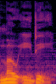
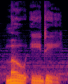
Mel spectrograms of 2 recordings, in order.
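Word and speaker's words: מועד: The word is Mo-ed. Say it once, quietly, in the space between your hand and your chest. Mo-ed. Second syllable carries the weight.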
